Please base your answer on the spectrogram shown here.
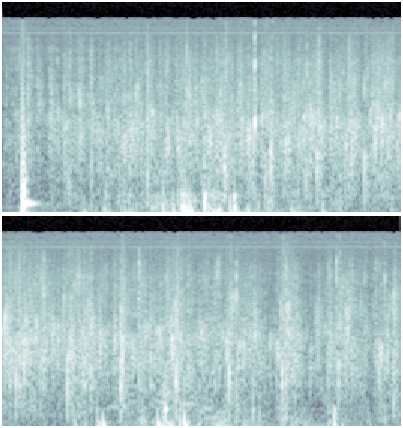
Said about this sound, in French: Donc Fred Touche, Arnaud Aymar et Laurent Petit du Cabaret Philosophique. Vous pouvez les applaudir.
